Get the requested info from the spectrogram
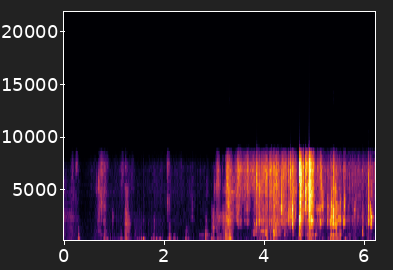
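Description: Trading cards and foil pack wrappers being handled: soft clicks, taps and rustles, sparse at first and busier from about halfway, over a faint steady low hum.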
